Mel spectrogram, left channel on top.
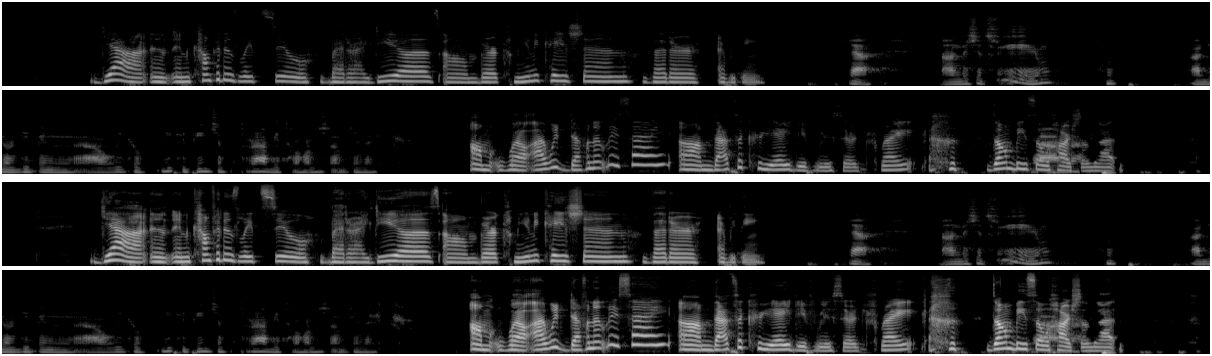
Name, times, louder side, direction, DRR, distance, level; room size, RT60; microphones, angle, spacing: voice 1, 0.9-7.6 16.8-21.7 21.9-23.2, right 7 dB, 65° right, 0.3 m, -26 dB
voice 2, 8.5-9.1 9.4-10.6 10.9-11.1 11.9-15.8 22.4-23.0, left 1 dB, 10° left, 5.9 m, -43 dB
head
